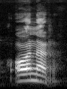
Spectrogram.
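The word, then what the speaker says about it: honour: silent हा silent है और इसको ओनर इसको होनर नहीं पढ़ेंगे हम इसको ओनर यहां पर भी एच जो है हमारा साइलेंट है तो आइए हम देखते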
